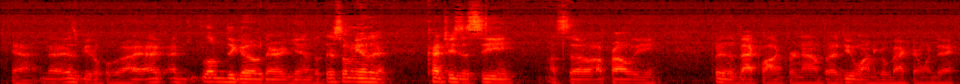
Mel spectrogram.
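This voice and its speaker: A man with an American accent, very fast pace, fairly low pitch and fairly even intonation, over noticeable background noise. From California. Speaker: podcast guest. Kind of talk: casual chat.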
